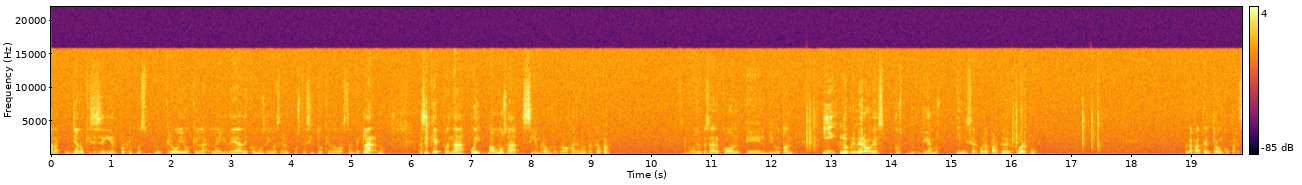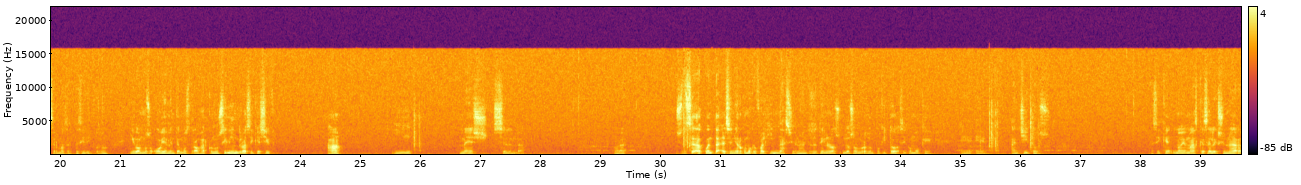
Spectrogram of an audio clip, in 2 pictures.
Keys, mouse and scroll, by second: 3.3-5.6 middle drag, 5.8-6.2 scroll up 1, 6.3 shift+middle click, 8.6 click, 9.4-10.8 middle drag, 10.8-12.2 drag, 12.8 alt+Tab, 16.3 alt+Tab, 17.3 shift+a, 20.6 click, 25.9 s, 28.5 click, 29.6-30.6 drag, 30.6 alt+Tab, 35.7 alt+Tab, 36.7 Tab, 36.7 scroll up 2, 37.7 right click, 39.1 middle click.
